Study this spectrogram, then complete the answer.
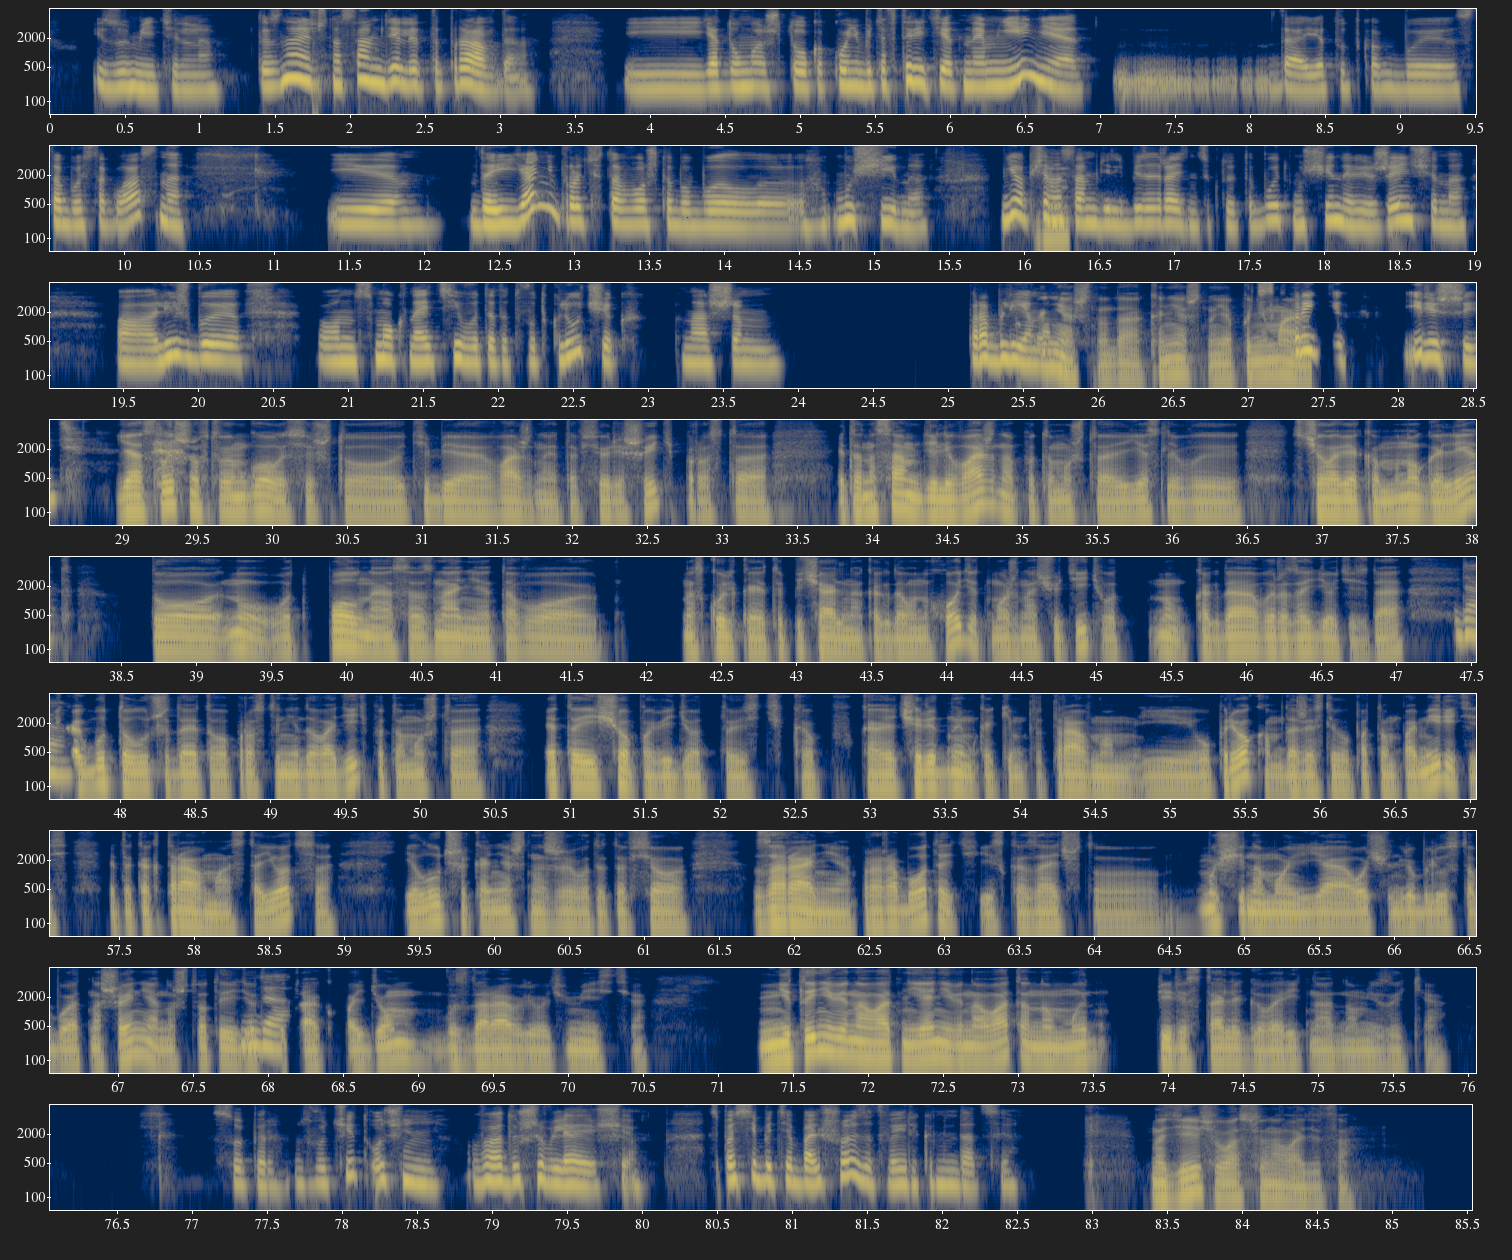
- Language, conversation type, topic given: Russian, advice, Как мне контролировать импульсивные покупки и эмоциональные траты?
- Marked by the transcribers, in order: chuckle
